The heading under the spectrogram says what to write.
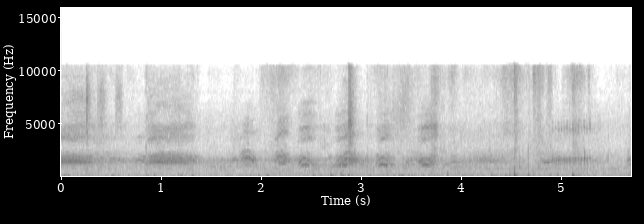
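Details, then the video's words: Distant flock of crows massing at Davis, California, a steady overlapping chatter of many hoarse caws beneath a broad hiss of background noise. "The Great Gathering of Crows III"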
